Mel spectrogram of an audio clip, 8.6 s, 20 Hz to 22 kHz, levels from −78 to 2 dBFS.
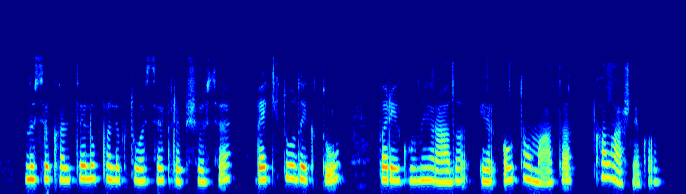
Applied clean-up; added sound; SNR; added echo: none; none; none; none.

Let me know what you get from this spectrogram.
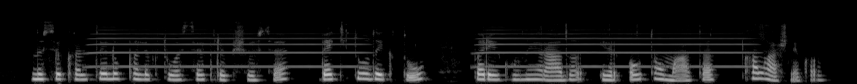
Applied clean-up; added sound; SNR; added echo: none; Trumpet; 16 dB; none.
